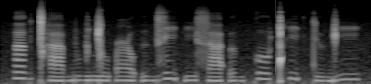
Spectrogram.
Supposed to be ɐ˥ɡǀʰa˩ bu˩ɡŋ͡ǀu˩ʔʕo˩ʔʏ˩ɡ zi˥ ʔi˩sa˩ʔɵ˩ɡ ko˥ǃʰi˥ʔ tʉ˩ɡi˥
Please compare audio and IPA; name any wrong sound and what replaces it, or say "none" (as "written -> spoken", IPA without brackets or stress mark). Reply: ʏ˩ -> ɨ˩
